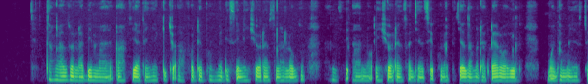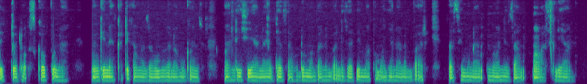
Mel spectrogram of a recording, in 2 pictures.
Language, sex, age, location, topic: Swahili, male, 18-24, Kisumu, finance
